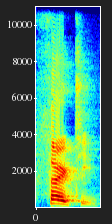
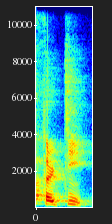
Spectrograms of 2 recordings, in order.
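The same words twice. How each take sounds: First: The stress is on the first syllable. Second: The stress is on the second syllable. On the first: The speaker calls it right. "a sílaba inicial é a mais forte" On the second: The speaker calls it wrong. "Você não fala thirty"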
